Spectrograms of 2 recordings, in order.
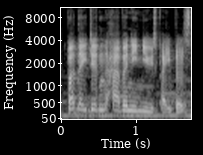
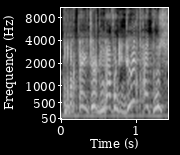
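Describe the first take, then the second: First: It is said in a normal voice. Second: It is said in a silly put-on voice. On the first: It sounds like a boring sentence. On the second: It makes the sentence sound more fun.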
